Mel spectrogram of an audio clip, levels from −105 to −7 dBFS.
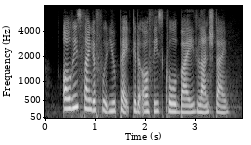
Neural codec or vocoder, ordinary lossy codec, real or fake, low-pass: codec, 24 kHz, 0.9 kbps, WavTokenizer, medium speech release version 1; none; fake; 7.2 kHz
